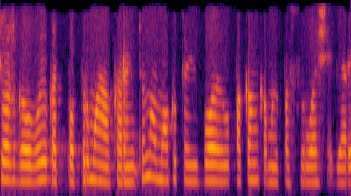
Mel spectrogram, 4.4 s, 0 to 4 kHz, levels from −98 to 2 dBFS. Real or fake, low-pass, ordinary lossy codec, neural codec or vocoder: real; 3.6 kHz; MP3, 24 kbps; none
